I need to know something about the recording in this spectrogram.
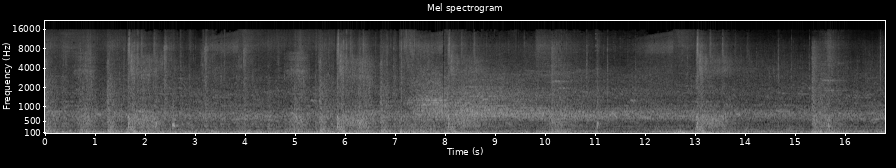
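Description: Game sword slashes and hits crack sharply.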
